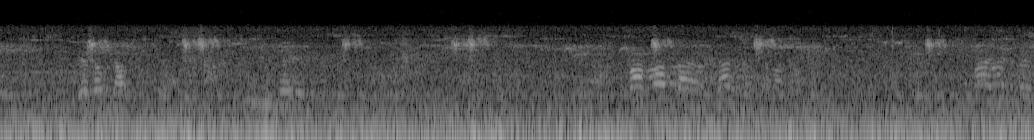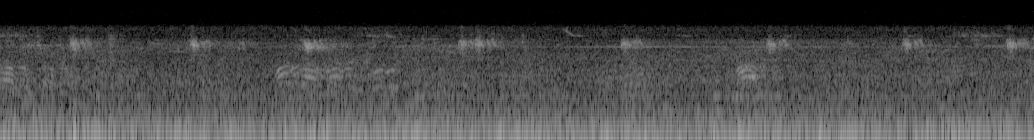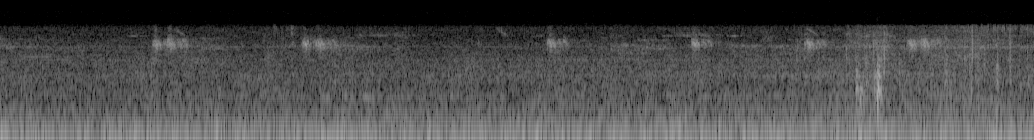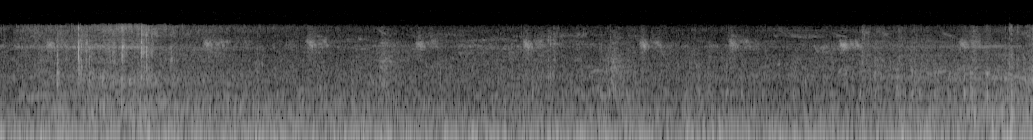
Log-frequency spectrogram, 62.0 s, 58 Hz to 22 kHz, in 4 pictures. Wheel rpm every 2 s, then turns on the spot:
0, 0, 0, 0, 0, 0, 0, 0, 0, 0, 0, 0, 0, 0, 0, 0, 0, 0, 0, 0, 0, 0, 0, 0, 0, 0, 0, 0, 0, 0, 0.
none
